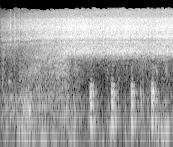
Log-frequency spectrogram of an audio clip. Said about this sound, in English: A cockroach that makes a great pet is one from Madagascar called the Madagascar hissing cockroach. They hiss when they breathe.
